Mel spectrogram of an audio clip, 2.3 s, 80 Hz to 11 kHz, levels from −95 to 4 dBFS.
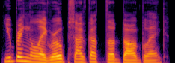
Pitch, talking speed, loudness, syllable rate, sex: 145 Hz, 230 wpm, -17 LUFS, 5.6 syllables/s, male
